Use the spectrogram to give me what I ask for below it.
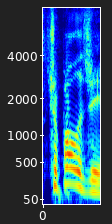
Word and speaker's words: Tripology: really cool thank you it rhymes with Biology yeah which you have to say to people sometimes I go it's tropology they go what I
